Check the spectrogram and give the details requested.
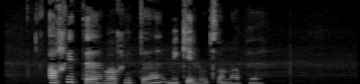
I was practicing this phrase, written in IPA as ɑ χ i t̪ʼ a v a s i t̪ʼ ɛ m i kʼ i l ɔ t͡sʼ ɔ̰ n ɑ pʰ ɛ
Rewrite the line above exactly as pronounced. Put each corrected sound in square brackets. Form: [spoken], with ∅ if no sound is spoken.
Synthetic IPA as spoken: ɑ χ i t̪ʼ [ɛ] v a [χ] i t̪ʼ ɛ m i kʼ i l [u] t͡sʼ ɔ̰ n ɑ pʰ ɛ

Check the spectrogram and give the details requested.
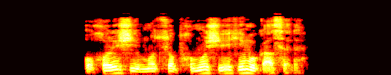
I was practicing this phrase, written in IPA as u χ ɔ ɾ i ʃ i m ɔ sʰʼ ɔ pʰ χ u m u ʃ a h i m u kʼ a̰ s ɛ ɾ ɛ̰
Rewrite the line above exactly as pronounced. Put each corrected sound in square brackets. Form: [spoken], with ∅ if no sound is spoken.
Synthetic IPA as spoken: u χ ɔ ɾ i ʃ i m ɔ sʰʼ ɔ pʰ χ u m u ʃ [i] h i m u kʼ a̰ s ɛ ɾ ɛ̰

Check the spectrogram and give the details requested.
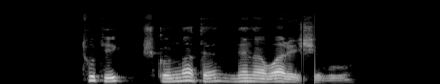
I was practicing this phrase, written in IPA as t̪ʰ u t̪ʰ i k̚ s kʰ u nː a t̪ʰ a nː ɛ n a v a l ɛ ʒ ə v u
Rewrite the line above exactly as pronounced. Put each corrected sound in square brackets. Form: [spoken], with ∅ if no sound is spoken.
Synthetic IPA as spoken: t̪ʰ u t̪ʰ i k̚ [ʃ] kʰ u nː a t̪ʰ [ɛ] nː ɛ n a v a [ɾ] ɛ [ʃ] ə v u

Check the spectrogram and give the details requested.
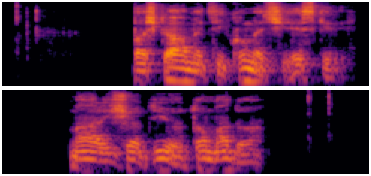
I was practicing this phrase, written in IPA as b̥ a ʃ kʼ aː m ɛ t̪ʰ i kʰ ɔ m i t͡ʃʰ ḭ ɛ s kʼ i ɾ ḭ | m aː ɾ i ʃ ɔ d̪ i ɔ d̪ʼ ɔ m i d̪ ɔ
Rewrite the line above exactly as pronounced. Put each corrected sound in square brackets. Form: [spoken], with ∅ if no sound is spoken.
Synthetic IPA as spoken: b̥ a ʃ kʼ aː m ɛ t̪ʰ i kʰ ɔ m [ɛ] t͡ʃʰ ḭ ɛ s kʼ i ɾ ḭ | m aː ɾ i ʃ ɔ d̪ i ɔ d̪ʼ ɔ m [a] d̪ ɔ

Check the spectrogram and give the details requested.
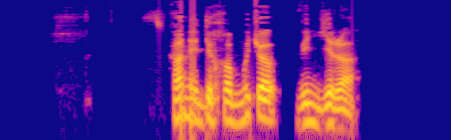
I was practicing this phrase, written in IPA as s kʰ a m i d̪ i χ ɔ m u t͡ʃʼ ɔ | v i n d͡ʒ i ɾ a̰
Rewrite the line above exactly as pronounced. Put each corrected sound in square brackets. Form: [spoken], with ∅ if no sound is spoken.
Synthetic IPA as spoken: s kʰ a [n] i d̪ i χ ɔ m u t͡ʃʼ ɔ | v i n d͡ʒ i ɾ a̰

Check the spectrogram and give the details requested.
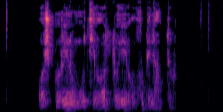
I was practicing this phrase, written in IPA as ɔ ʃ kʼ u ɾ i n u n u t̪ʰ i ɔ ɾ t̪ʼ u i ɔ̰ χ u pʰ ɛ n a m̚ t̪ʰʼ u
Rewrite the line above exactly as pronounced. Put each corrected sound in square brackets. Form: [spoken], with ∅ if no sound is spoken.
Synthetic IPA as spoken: ɔ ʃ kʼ u ɾ i n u [m] u t̪ʰ i ɔ ɾ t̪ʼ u i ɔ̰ χ u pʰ [i] n a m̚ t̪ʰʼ u

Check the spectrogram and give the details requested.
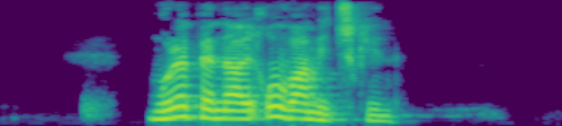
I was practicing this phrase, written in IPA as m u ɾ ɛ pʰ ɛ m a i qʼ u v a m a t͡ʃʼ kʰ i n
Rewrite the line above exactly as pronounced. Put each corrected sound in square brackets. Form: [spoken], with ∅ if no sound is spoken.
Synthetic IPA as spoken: m u ɾ ɛ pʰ ɛ [n] a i qʼ u v a m [i] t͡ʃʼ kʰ i n

